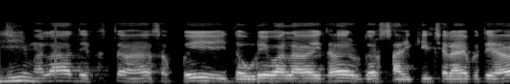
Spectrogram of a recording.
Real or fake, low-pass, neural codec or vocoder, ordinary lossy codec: real; 7.2 kHz; none; none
